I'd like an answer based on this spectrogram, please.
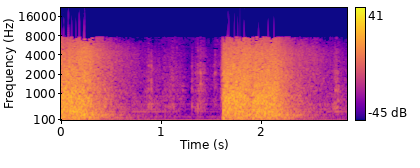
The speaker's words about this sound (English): Throw a few slugs in first and let's see what happens.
